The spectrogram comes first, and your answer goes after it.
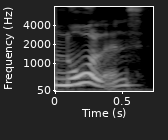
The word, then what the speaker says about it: New Orleans: around the jogging track the journey back to New Orleans or New Orleans as the locals pronounce it was a nice smooth one and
